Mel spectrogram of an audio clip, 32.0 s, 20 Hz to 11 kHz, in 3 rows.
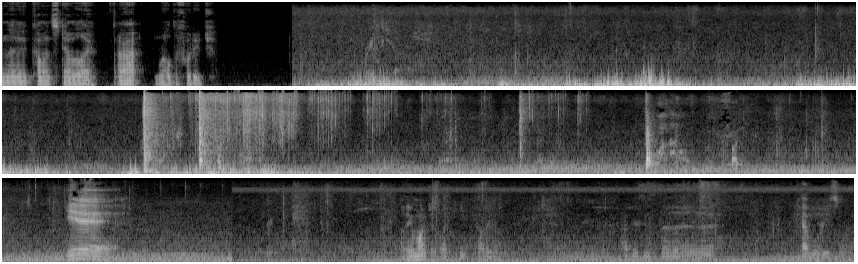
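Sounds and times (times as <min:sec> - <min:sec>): sword slicing plastic jug: 0:12.4 - 0:15.0
water splashing: 0:12.4 - 0:16.3.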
